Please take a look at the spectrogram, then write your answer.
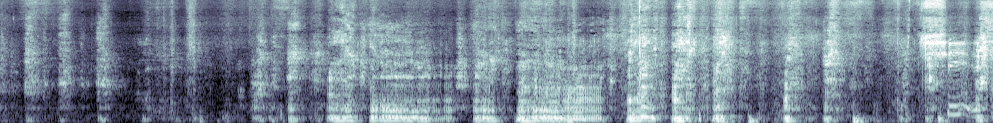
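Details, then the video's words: A female pet dog begging to play, making weird noises: low, throaty harmonic grumbles and groans in drawn-out bursts through the middle, with choppy short sounds at the start and end, over background music. "Cutest Dog Begs To Play | Adorable Dog And Human Compilation Video | Playful Dog Makes Weird Noises"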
